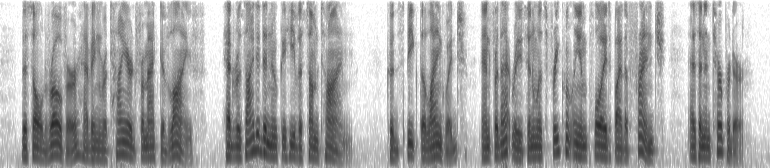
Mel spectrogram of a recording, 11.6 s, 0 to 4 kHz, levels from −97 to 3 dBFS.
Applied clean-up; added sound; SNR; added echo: none; none; none; none.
